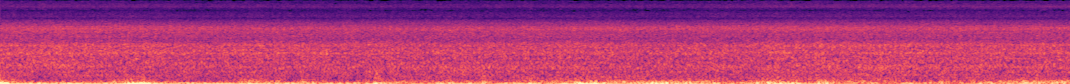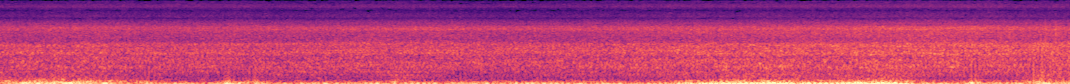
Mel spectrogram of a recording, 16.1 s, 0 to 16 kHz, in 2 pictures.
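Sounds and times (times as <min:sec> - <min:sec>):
car interior road rumble: 0:00.0 - 0:16.0.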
